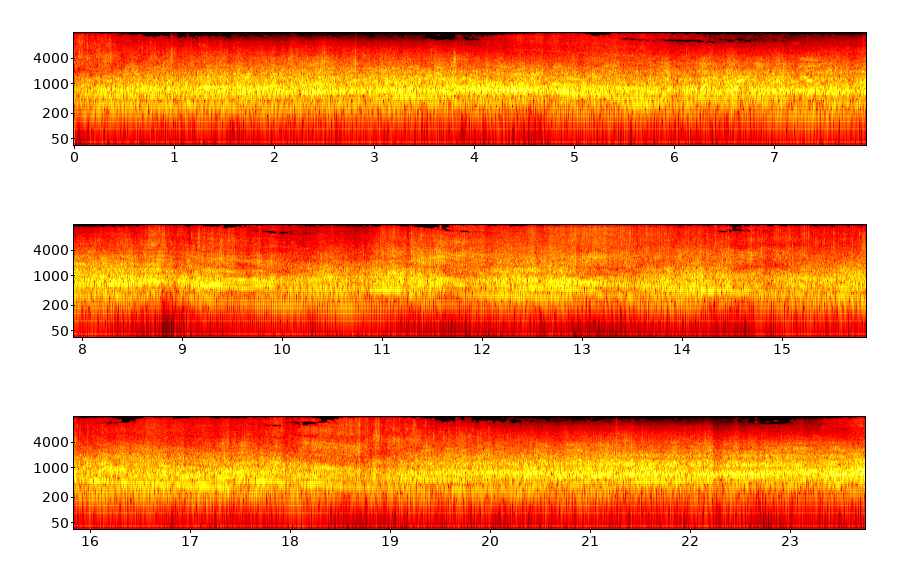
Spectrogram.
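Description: Race car engines roar loudly as cars speed past, their pitch rising and falling.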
